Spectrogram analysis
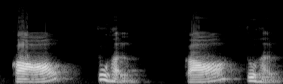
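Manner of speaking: कौतूहल slowly, loud kau, then too-hal; syllable-by-syllable model. Shown as a demonstration. Teacher drilling the correct word, कौतूहल split after a long kau. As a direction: lean long on कौ in कौतूहल, pause, then तूहल. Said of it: "कौतूहल होता है".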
